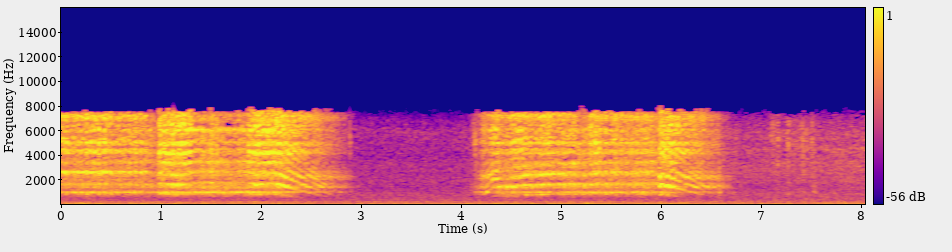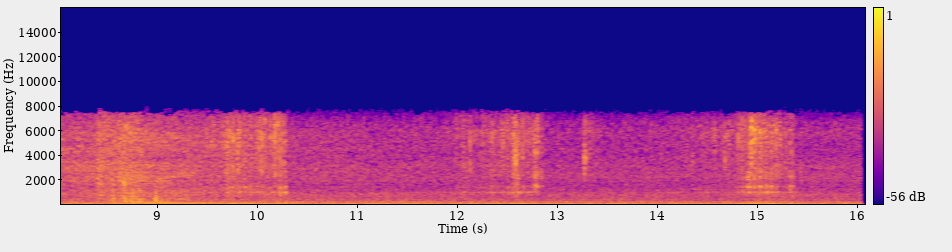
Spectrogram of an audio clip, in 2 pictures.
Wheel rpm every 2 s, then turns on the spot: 230, 60, 150, 40, 0, 10, 10, 20.
10-16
